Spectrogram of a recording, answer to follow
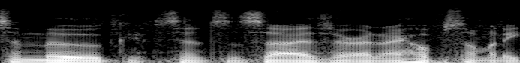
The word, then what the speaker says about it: Moog: Emerson's flamboyant use of the Hammond organ and Moog synthesizer and piano. That's Moog. Moog. Moog. Moog. M-O-O-G. It's spelled Moog. But it's pronounced Moog. Moog.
